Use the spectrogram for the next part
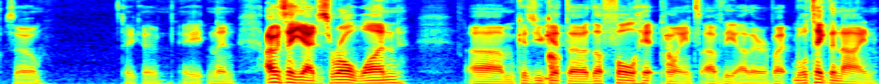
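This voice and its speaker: A man's voice: a bass voice, a little slow, fairly bright tone. A man casually running a tabletop game as game master, narrating and talking through rules.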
